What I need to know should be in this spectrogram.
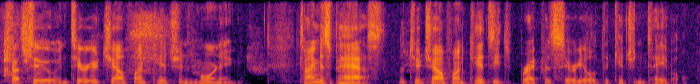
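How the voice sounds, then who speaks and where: A man's voice: fairly low pitch, sing-song, normal speed, slight background noise. A man reading stage directions as scripted narration at a live table read, occasionally correcting himself.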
